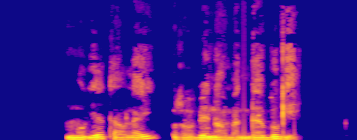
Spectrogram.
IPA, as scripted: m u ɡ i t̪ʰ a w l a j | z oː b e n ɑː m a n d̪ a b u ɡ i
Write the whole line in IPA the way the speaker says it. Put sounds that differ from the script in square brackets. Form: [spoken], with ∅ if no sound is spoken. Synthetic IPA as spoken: m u ɡ [e] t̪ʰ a w l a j | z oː b e n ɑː m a n d̪ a b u ɡ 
